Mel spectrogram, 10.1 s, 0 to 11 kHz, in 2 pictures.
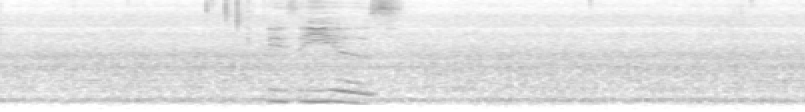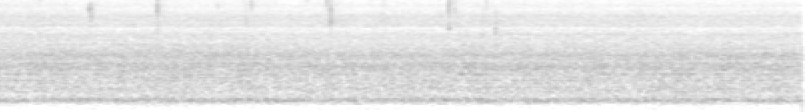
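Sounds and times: low background hum: 0:00.0 - 0:10.0
faint clicks: 0:01.3 - 0:01.7.

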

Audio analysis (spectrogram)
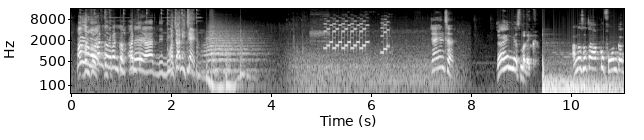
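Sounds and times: phone ringtone beeping: 0:05.0 - 0:06.4.

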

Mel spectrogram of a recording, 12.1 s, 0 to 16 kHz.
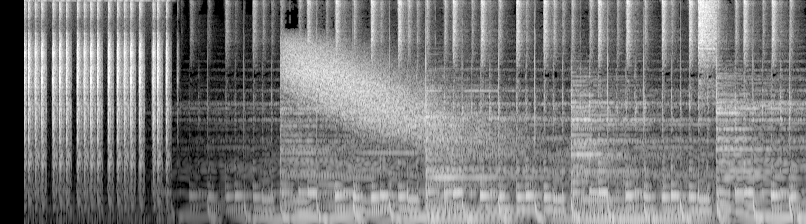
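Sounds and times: keyboard typing clicks: 0:00.4 - 0:02.7.

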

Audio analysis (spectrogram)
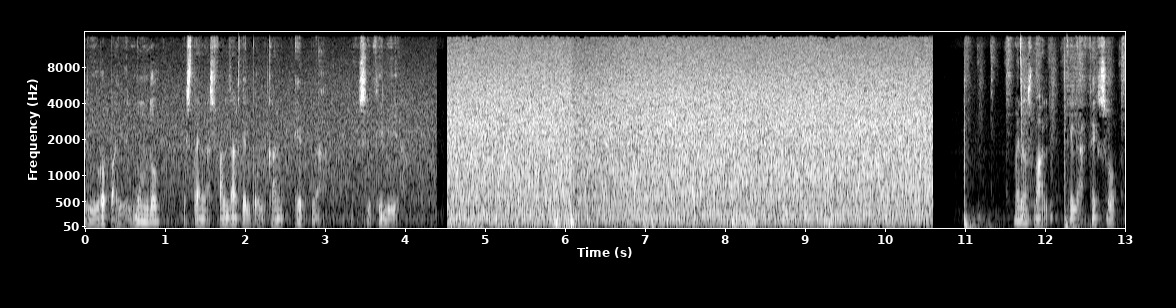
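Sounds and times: stream rushing over rocks: 0:00.0 - 0:10.6.

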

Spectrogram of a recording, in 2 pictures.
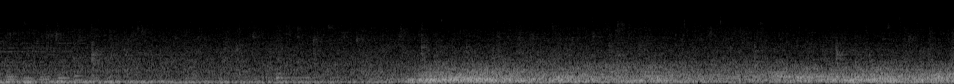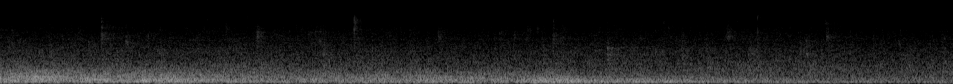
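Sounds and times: steady rain: 0:00.0 - 0:19.0
rolling thunder: 0:03.9 - 0:10.5.

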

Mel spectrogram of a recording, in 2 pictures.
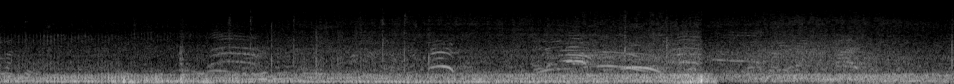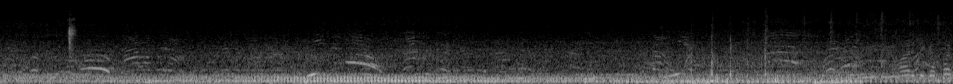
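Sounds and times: people talking outdoors: 0:00.0 - 0:19.0.

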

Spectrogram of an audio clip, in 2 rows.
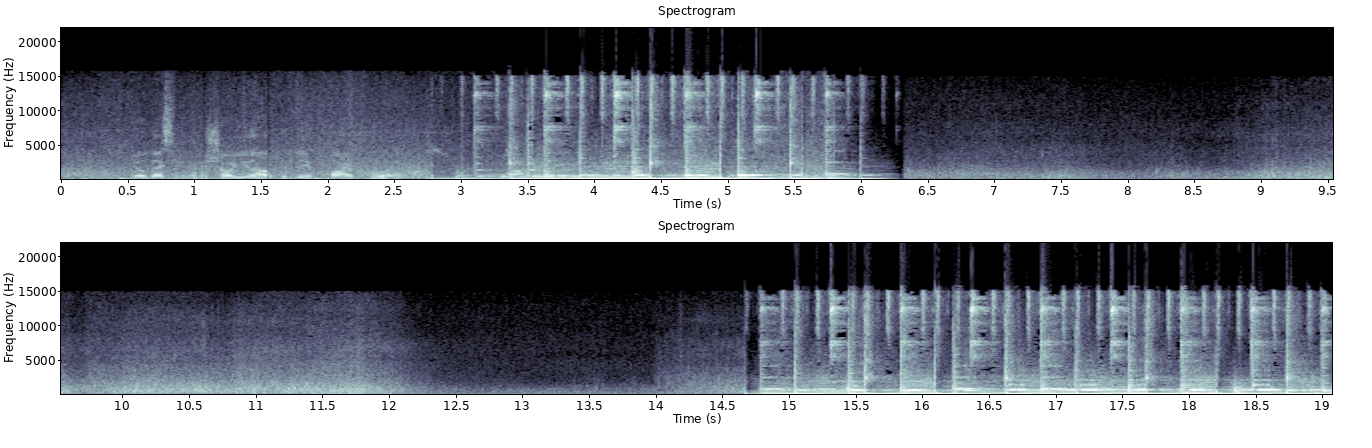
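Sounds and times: small waves washing on sand: 0:00.0 - 0:02.8, 0:06.3 - 0:12.4, 0:13.9 - 0:14.7
music: 0:02.8 - 0:06.3, 0:14.7 - 0:19.0.

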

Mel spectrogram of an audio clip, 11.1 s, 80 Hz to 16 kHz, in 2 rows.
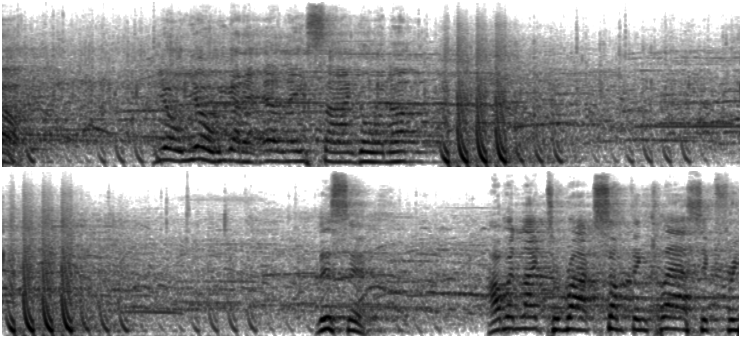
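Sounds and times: turntable falling-pitch sweeps: 0:00.0 - 0:01.3, 0:03.3 - 0:07.6
crowd noise: 0:00.0 - 0:11.0.

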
